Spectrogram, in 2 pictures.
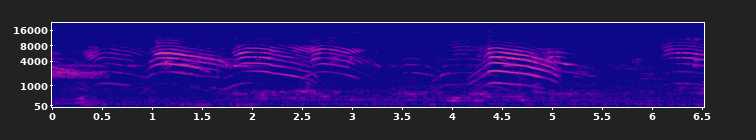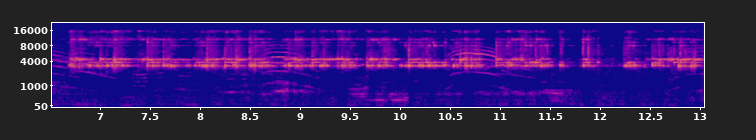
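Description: Kittens mew in high, thin cries.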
